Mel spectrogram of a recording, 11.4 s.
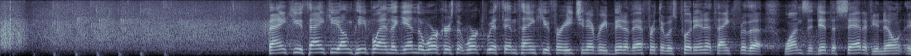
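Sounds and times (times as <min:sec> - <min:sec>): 
audience applause: 0:00.0 - 0:03.6
low thumping pulse: 0:00.4 - 0:02.2
speech: 0:03.4 - 0:11.3.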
